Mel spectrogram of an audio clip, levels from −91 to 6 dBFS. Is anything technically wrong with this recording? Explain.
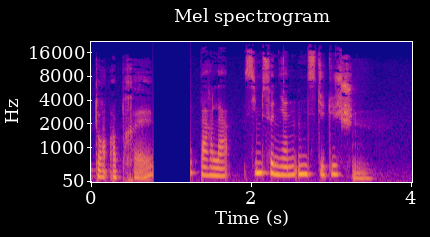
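Yes, there are two faults.

A playback stall runs from 0.77 to 1.24 s. The speech goes silent for about 0.47 s, likely because the player ran short of data.

Catch-up at higher speed follows, from 1.24 to 3.12 s. The player resamples its backlog at 1.25 times normal speed. The speech sounds hurried and roughly four semitones higher.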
